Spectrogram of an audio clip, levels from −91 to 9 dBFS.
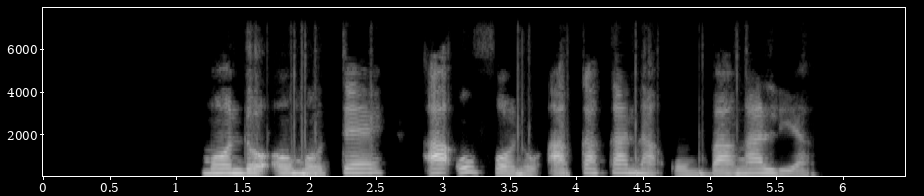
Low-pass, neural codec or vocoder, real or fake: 7.2 kHz; codec, 16 kHz in and 24 kHz out, 1 kbps, XY-Tokenizer; fake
